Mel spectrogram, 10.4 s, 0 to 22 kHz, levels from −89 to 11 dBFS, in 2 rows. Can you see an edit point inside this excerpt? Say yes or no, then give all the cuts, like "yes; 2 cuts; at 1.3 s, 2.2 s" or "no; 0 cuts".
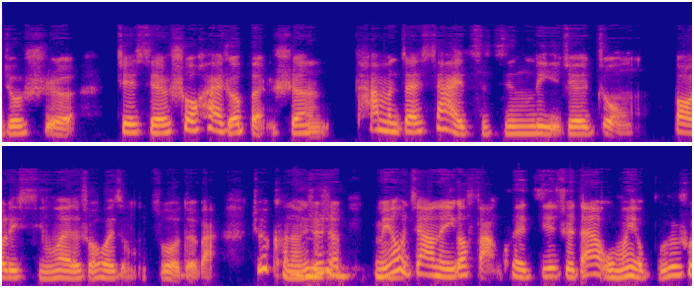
no; 0 cuts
